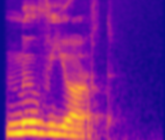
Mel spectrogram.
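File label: "нывъёрт", Komi, female; kpv; audio dict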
